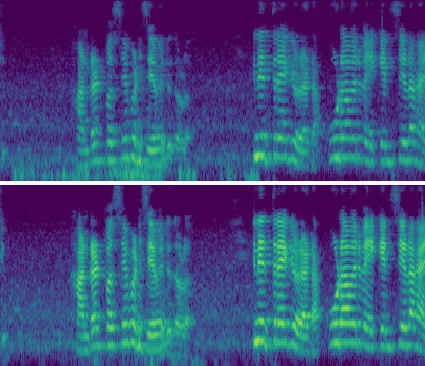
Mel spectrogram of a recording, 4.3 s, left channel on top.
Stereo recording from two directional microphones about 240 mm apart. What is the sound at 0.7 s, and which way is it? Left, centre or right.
A woman's voice, centre.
